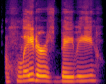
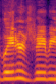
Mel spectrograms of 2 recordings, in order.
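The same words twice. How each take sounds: First: Said in the usual way. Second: Scornful mock of Laters, baby, higher; cringing quote of Laters, baby. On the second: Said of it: "did we add".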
